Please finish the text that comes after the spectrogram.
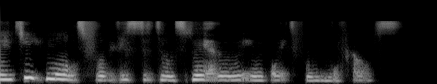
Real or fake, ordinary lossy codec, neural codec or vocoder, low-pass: fake; none; codec, 16 kHz, 0.5 kbps, FreqCodec, smaller model; none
